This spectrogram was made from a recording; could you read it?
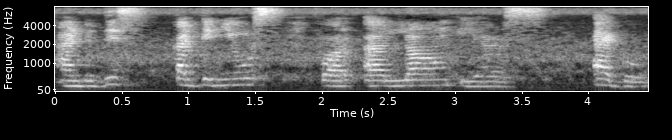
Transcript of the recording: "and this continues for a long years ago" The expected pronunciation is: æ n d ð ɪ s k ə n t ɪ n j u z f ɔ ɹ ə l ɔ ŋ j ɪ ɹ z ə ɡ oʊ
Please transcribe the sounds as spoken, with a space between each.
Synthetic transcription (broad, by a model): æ n d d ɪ s k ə n t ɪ n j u s f ɔ ɹ ə l ɔ ŋ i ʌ ɹ s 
